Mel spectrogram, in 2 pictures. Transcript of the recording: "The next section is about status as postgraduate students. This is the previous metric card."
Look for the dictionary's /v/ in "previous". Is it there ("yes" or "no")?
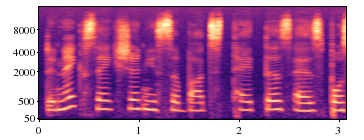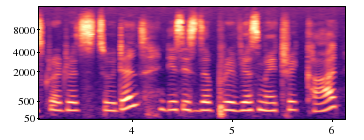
yes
